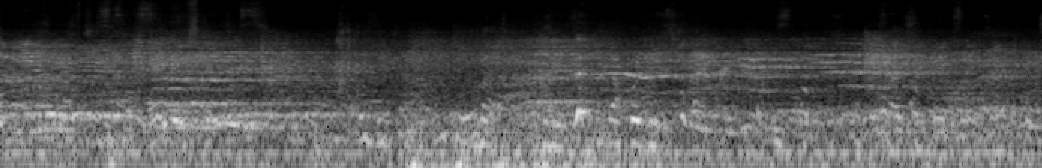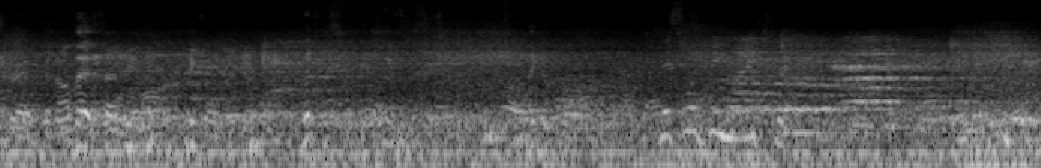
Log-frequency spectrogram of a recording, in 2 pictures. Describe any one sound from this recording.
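Skates scrape and hiss on ice in a large echoing hall.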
